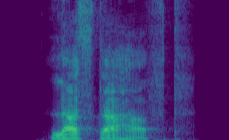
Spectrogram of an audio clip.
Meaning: vicious
- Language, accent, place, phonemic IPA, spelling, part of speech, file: German, Germany, Berlin, /ˈlastɐhaft/, lasterhaft, adjective, De-lasterhaft.ogg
